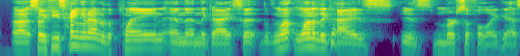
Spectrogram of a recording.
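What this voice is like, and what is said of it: Usual voice. Nothing is said of it.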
